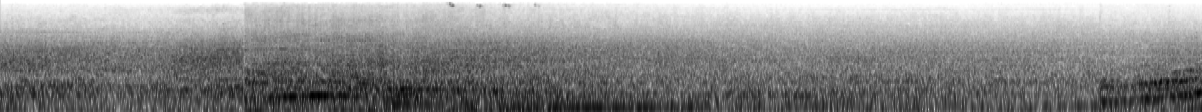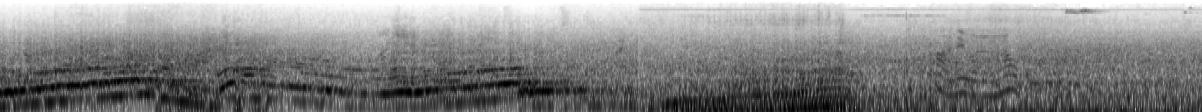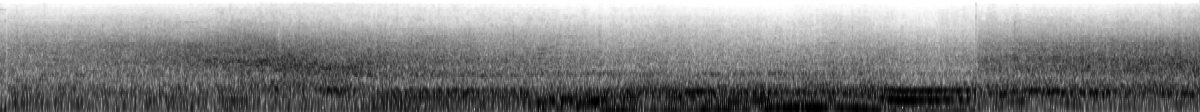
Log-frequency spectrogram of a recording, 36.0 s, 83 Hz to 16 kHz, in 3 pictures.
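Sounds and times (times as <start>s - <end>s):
engine revving: 11.0s - 20.8s.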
